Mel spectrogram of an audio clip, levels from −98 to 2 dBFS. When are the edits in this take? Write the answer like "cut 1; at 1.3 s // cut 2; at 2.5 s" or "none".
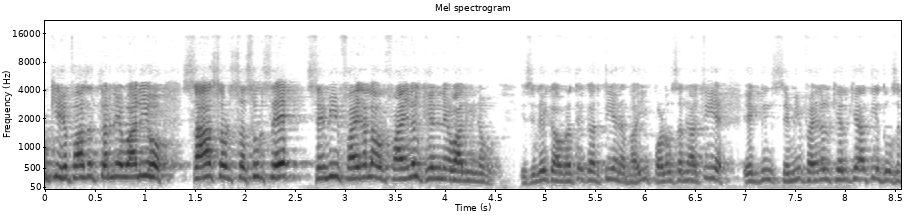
cut 1; at 6.5 s

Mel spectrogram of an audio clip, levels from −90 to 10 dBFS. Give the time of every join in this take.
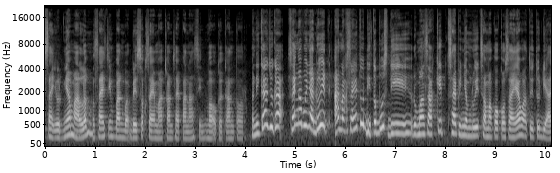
cut 1; at 1.0 s // cut 2; at 4.0 s // cut 3; at 4.8 s // cut 4; at 7.9 s

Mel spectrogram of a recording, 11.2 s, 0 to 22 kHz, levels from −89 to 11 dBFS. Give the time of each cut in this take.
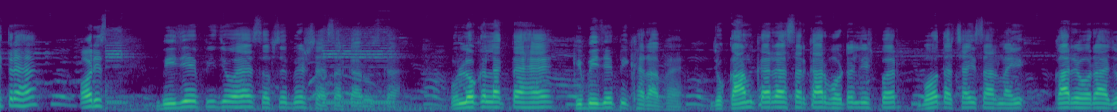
cut 1; at 1.1 s

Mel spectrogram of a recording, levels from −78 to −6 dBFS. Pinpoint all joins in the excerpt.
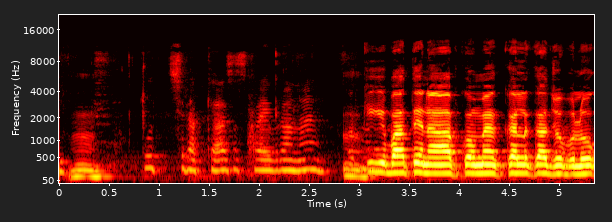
cut 1; at 3.1 s

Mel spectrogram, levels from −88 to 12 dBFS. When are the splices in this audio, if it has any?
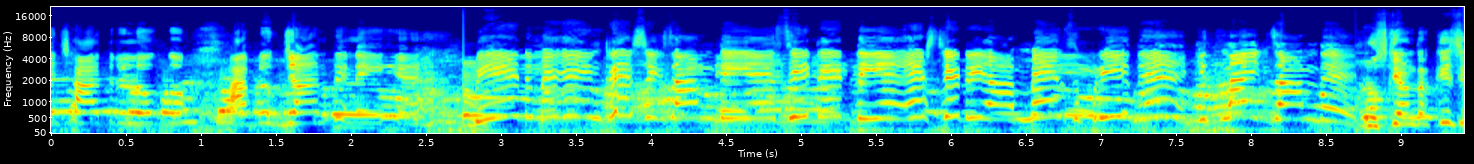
cut 1; at 2.7 s // cut 2; at 8.7 s

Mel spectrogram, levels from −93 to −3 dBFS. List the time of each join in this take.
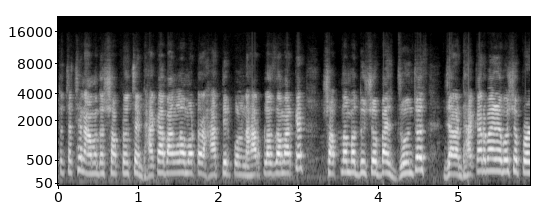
none

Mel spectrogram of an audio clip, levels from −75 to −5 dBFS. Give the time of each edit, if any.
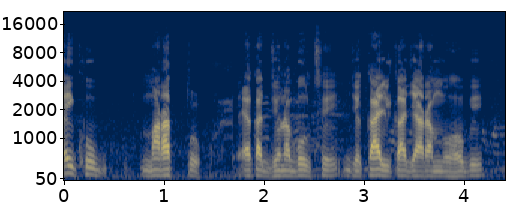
cut 1; at 1.6 s

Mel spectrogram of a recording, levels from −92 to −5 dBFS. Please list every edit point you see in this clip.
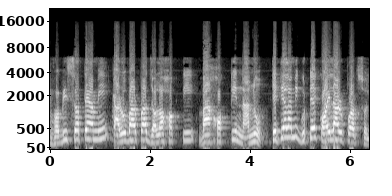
cut 1; at 1.2 s

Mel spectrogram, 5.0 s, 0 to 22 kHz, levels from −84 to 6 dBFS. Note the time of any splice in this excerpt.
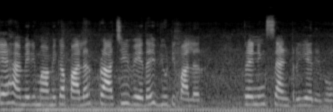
none

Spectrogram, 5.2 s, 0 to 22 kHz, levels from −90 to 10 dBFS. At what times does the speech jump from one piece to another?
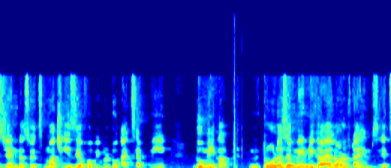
cut 1; at 3.1 s

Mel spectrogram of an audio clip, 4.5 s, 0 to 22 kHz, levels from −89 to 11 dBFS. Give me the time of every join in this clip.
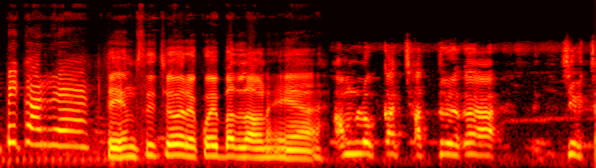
cut 1; at 2.5 s

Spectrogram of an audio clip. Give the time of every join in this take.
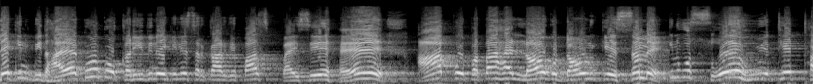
cut 1; at 6.7 s

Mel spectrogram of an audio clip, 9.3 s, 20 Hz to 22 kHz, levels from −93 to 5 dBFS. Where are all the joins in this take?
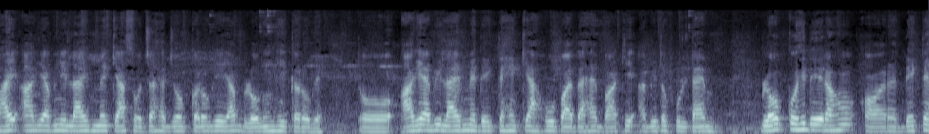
none

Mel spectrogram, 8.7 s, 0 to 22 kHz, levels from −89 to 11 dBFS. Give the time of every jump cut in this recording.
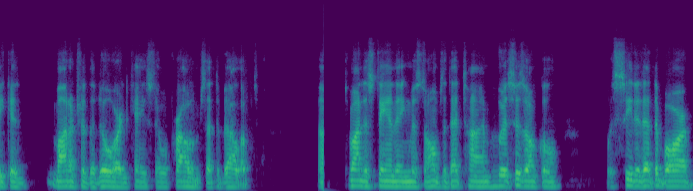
cut 1; at 4.0 s

